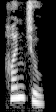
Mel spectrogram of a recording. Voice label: "ಹಂಚು", kannada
